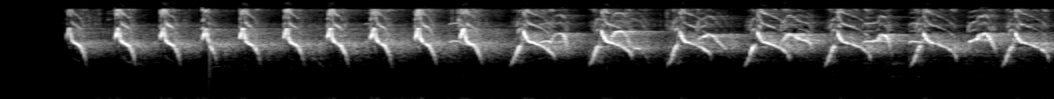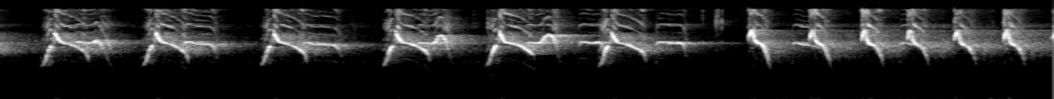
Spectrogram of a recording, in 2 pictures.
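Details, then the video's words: Bar-winged prinia (Perenjak Jawa) pouring out a fast, almost continuous chattering trill of sharp, high chirps, some phrases faster, others slowing into distinct notes, with only one brief break. "Suara Burung Perenjak Jawa / CIBLEK"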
